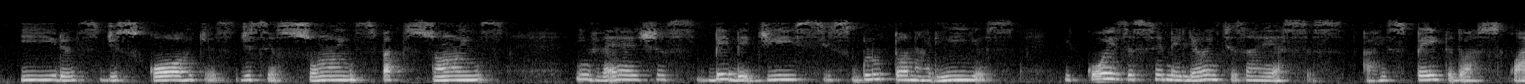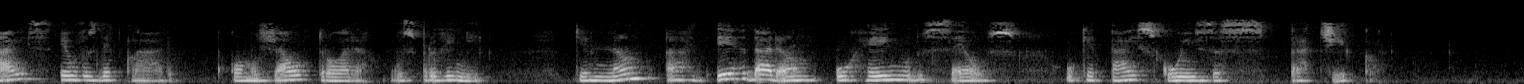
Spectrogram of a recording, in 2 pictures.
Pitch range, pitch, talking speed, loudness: 180-210 Hz, 195 Hz, 70 wpm, -19 LUFS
